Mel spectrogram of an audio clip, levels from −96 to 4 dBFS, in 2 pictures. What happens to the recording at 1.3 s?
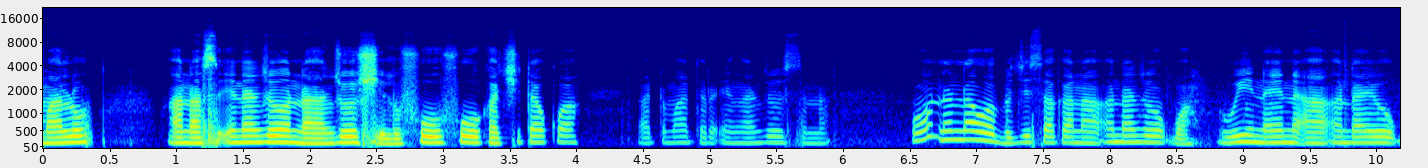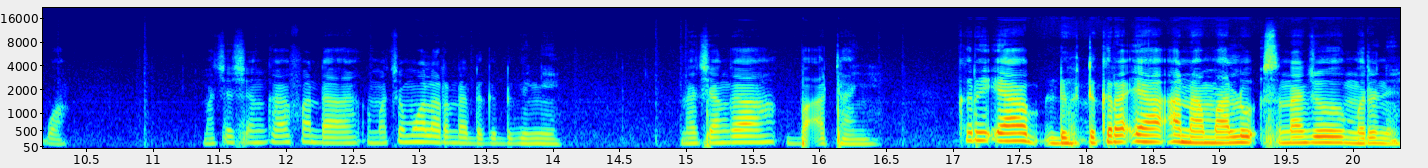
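Nothing goes wrong at 1.3 s; the speech is intact there, with only the room's own background noise underneath it.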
